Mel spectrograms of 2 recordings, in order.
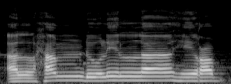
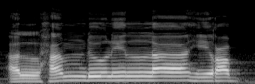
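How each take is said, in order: Both takes have the same delivery.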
